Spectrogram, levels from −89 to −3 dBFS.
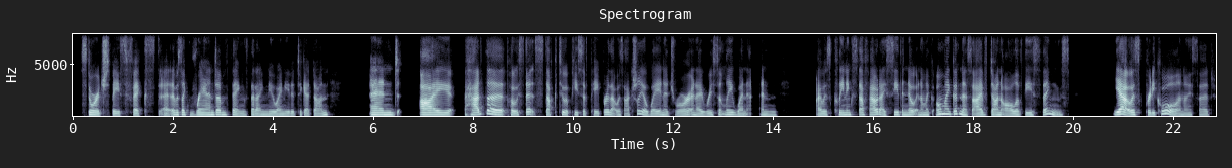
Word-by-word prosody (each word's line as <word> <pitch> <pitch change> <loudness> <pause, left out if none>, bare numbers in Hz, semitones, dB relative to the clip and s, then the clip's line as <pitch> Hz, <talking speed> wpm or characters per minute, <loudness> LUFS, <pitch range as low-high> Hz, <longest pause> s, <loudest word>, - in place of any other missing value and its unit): storage 180 -4 +1
space 155 -3 -4
fixed," 160 -3 -4
uh, - - -4
it - - +3
was, 195 +1 -1
like, 195 -1 +1
random 180 +4 +1
things 165 -6 -4
that 175 - -1
I 155 - -4
knew 160 -1 -3
I 160 - -3
needed 155 -1 -5
to 170 - -9
get 150 -3 -6
done, 160 +5 -4 0.8
and 195 -2 +4 0.4
I 190 -1 +6 0.2
had 205 +4 +3
the 225 -9 +6
Post-it 190 +5 -1
stuck 170 -1 -3
to 215 - -1
a 175 - -2
piece 190 0 -8
of 170 0 -8
paper 160 +7 -3
that 190 - -3
was 170 -3 -8
actually 220 - -4
away 165 -2 -2
in 175 - -4
a 165 - -5
drawer, 155 +2 -2
and 180 -3 -1
I 160 - -2
recently 175 +6 -3
went 165 -4 -6
a - - -12 0.2
and 155 -3 -6 0.8
I 165 - 0
was 165 0 -3
cleaning 190 +2 -2
stuff 190 -1 -2
out. 205 +4 +4
I 165 - 0
see 165 +6 -3
the 190 -2 -5
note, 185 +3 -1
and 180 - -6
I'm, 175 - -4
like, 175 0 -6
"Oh 220 +3 +2
my 255 -1 +2
goodness. 230 - -1
I've 175 +2 +2
done 180 0 +1
all 155 0 -2
of 170 - -5
these 175 -2 -4
things." 210 -5 -4 0.9
Yeah. 230 +1 +10
It - - +5
was 195 0 +1
pretty 185 -1 0
cool, 265 - +1
and 160 0 -6
I 165 +1 -8
said, 165 0 -10
180 Hz, 185 wpm, -23 LUFS, 165-195 Hz, 0.9 s, Yeah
